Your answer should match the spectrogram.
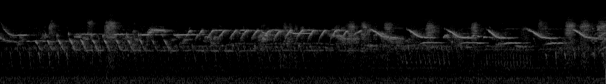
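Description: Several birds chirp and tweet continuously in bright, overlapping calls, with rapid repeated trills and short rising notes forming a busy chorus that fills the whole stretch, steady in volume.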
